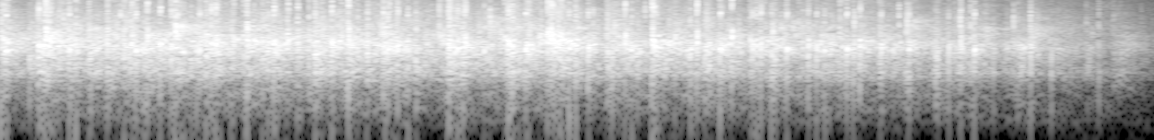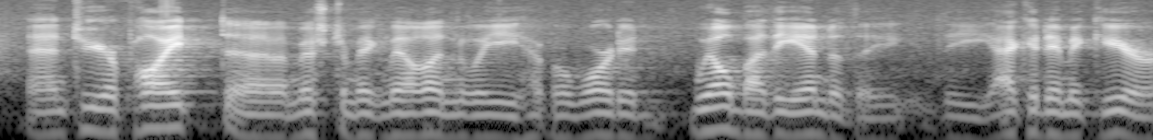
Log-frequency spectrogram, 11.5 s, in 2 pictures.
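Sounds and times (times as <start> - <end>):
audience applause: 0.0 - 5.8
speech: 6.2 - 11.5.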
